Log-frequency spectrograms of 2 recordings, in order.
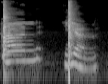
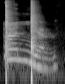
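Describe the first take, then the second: First: "onion" as "un", pause, "yun"; split into syllables. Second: Said in the usual way. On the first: Shown as a demonstration. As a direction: break "onion" in two separated beats. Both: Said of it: "How many syllables in onion?".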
